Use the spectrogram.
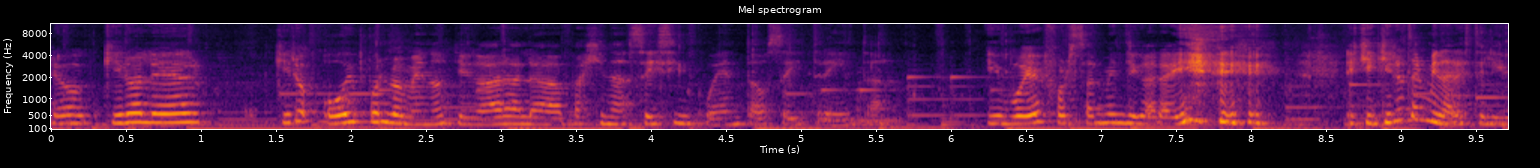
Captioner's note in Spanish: risas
